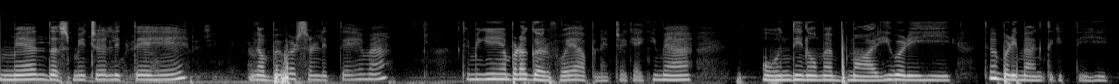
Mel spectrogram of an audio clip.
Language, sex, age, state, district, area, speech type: Dogri, female, 18-30, Jammu and Kashmir, Jammu, rural, spontaneous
